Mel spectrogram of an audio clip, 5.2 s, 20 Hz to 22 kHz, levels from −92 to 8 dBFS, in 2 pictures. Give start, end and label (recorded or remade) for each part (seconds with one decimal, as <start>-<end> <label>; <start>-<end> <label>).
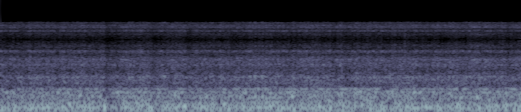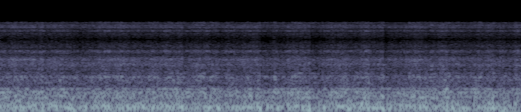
0.0-5.2 recorded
